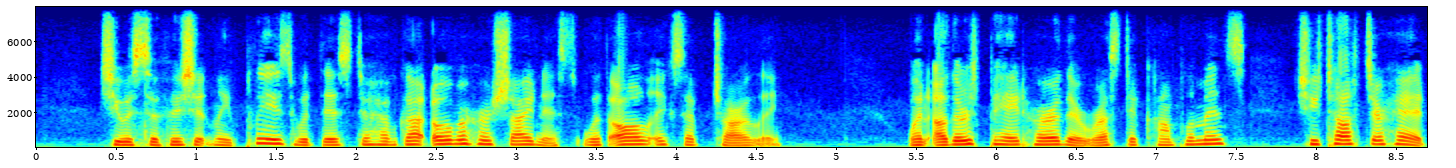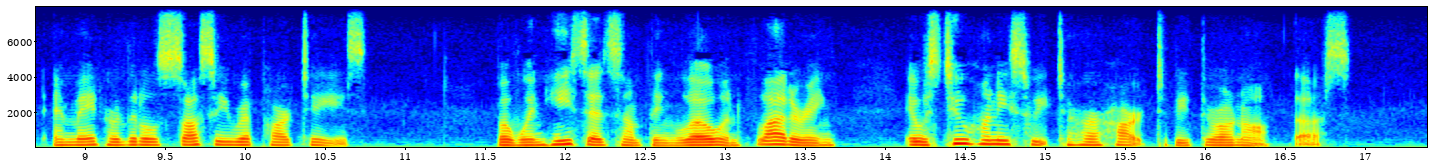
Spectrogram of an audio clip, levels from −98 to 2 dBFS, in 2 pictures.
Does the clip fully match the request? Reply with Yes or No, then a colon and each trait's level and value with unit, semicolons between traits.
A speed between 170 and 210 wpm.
Yes: average, 185 wpm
